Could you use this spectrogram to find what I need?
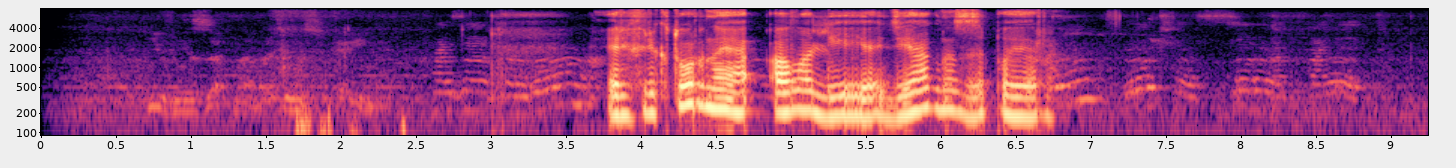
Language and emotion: Russian, neutral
